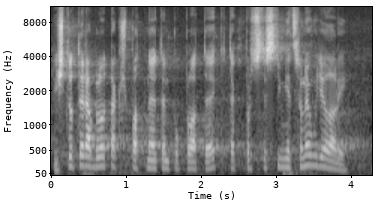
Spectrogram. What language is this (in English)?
Czech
